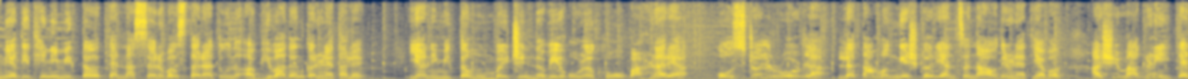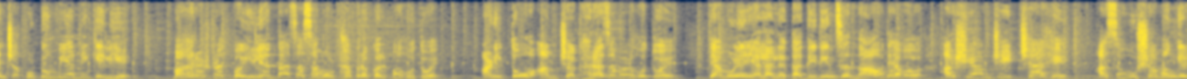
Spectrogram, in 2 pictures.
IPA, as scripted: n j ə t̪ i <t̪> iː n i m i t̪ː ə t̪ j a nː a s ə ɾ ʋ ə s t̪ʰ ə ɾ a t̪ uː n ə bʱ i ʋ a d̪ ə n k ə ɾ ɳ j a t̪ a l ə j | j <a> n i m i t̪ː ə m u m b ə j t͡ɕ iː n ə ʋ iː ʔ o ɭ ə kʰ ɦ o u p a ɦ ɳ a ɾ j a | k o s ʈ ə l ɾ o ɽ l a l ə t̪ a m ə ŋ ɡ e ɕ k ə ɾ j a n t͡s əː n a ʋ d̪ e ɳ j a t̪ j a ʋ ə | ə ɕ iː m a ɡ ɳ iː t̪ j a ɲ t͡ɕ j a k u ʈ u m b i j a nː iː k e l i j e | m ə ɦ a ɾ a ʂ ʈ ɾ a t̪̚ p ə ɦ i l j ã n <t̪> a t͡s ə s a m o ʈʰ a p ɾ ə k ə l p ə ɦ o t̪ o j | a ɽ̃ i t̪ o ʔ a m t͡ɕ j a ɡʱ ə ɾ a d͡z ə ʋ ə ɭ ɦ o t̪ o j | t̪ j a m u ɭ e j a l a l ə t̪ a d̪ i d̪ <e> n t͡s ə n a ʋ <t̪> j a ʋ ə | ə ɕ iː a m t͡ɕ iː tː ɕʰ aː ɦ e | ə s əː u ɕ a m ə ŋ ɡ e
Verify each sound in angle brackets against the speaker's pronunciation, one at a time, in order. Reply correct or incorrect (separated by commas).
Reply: incorrect, correct, incorrect, incorrect, incorrect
